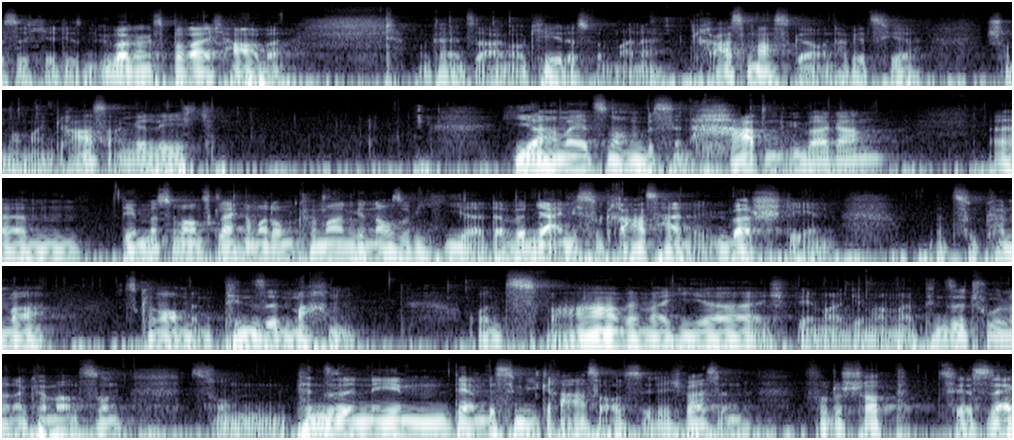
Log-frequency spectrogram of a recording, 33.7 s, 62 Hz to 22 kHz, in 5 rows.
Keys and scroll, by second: 8.5 alt+scroll up 1, 9.5-9.8 alt+scroll up 1.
